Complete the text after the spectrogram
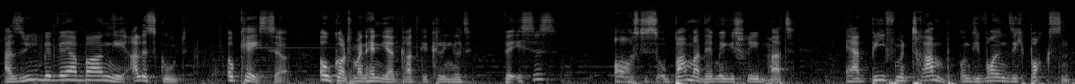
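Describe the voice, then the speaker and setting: A man's voice: medium pitch, expressive, normal speed, soft background music. A man with a German accent giving jokey let's play commentary, reading game text aloud. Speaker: gaming YouTuber.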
